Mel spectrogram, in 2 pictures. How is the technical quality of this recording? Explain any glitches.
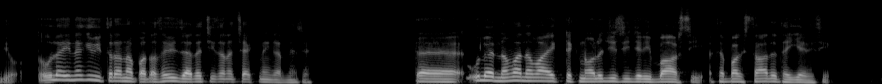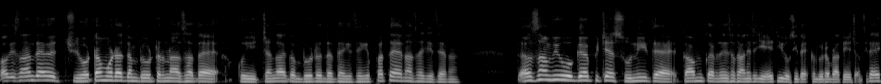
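One glitch affects the final stretch. From 16.08 s to the end, just after "سنی تہ کم کرنے", a time-stretched section runs at about 1.9x pace with unchanged pitch, sounding rushed, likely from software dropping short pieces to shorten it.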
